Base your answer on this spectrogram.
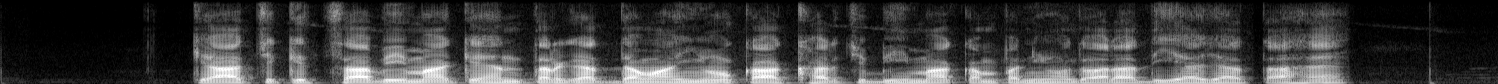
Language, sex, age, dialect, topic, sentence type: Hindi, male, 18-24, Awadhi Bundeli, banking, question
